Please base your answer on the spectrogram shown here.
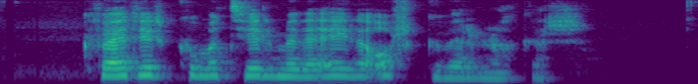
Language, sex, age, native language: Icelandic, female, 30-39, Icelandic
